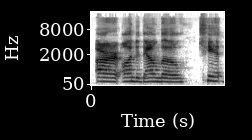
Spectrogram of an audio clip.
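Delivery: ordinary talk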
